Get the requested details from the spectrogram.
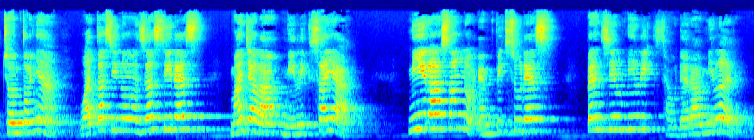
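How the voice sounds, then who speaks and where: A woman's voice: very high voice, animated, takes it slowly. A woman teaching a recorded language lesson, reading example sentences aloud and then translating each one. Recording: echoey room.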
